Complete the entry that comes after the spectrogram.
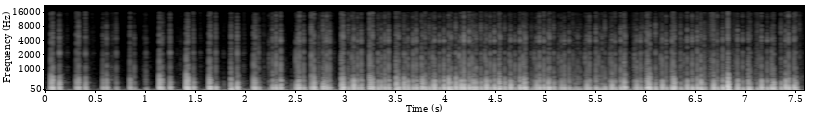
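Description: Fingertips tap quickly on the front panel of a small, brown, hollow cardboard box held in both hands. The taps make dull, dry, low thumps with almost no ring, spaced apart at first and then running together into a dense, rapid patter.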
